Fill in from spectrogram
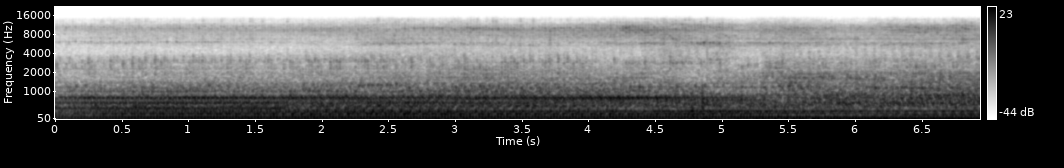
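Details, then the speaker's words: John Deere 1023e sub-compact diesel tractor that stalls in cold weather, idling after sputtering at first start from air in the fuel lines; steady, even low clatter with no surging or dying, sounds healthy. "It sputtered when we first started it up. That's because I had air in the lines, of course. Sounds good."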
